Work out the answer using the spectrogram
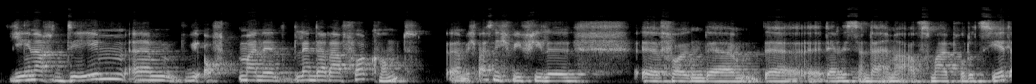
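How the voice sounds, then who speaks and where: A middle-aged woman speaking candidly and casually as an interview guest, telling things in an animated way. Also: deep voice. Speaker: interview guest, voice actress and dubbing director. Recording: roomy, echoing sound.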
